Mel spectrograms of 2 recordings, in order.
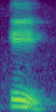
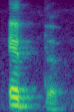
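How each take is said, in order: First: The word ends on a vowel, no t. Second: The word ends with a clear t sound. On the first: The speaker calls it right. "Et is pronounced as a" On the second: The speaker calls it wrong. "वो एत पढ़ते हैं, एत. That is wrong"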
